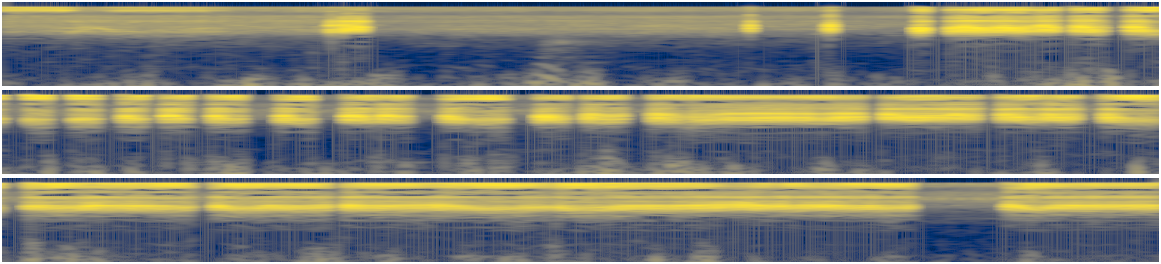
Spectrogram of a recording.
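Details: Minmin cicada screaming: a high shrill buzz broken by quick sharp ticks that speed up into a rapid stuttering run before a brief pause and return of the steady drone.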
